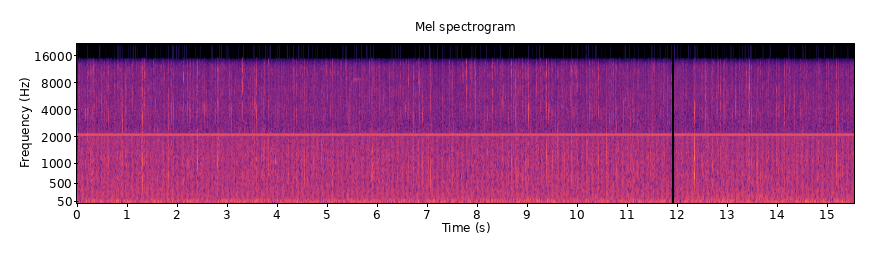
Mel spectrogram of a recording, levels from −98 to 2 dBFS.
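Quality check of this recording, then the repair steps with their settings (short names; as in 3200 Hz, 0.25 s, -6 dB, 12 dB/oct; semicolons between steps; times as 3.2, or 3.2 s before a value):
buzz 60 Hz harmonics 35 -37 dBFS
crackle 29/s -38 dBFS
tone 2100 Hz -35 dBFS
1.91 pop -11 dBFS
11.88–11.94 gap 59 ms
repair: de-click; de-hum 60 Hz, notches 35; notch 2100 Hz, Q 30; interpolate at 11.88, 59 ms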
